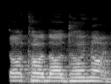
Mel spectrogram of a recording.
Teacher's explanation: ત બોલશો તો દાંતને અડશે જીભ.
